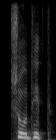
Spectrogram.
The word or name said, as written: शोधित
